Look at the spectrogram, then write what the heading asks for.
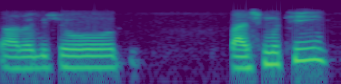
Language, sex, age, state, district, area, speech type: Assamese, male, 18-30, Assam, Nalbari, rural, conversation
